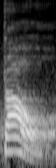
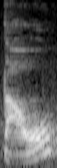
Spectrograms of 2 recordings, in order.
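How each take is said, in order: First: The syllable is said with a falling tone. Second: The syllable is said with a rising tone. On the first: "เสียงโท" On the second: "มันเสียงเป็นจัตวาอยู่ในตัวมันแล้ว"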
